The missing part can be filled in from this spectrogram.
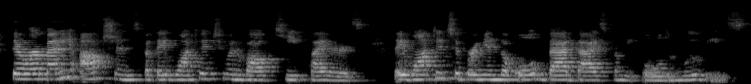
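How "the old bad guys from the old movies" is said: ordinary talk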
